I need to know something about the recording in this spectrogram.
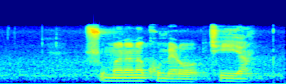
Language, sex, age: Venda, male, 24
